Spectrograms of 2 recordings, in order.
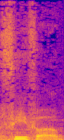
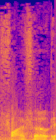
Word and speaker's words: FIFO: I call it FIFO, but some people might pronounce it FIFO, F-I-F-O.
